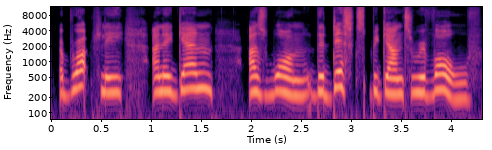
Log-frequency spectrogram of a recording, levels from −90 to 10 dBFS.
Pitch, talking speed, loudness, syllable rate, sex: 245 Hz, 140 wpm, -17 LUFS, 4.9 syllables/s, female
